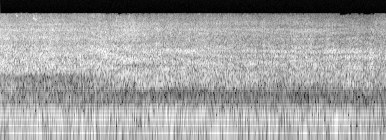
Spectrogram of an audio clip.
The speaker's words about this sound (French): Je sais pas si on m'entend, mais on est devant un puits géothermal. La vapeur sort directement des entrailles de la terre, ce qui fait que ça vibre, le sol autour de nous vibre, et qu'il y a cet énorme nuage blanc qui sort à haute pression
